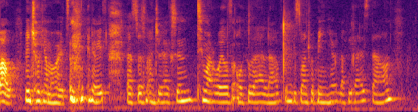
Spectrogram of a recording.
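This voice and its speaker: A woman talks at a very fast pace in an energetic tone. Audible room echo and noticeable background noise surround her. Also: medium pitch for a woman. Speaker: student vlogger. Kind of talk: casual vlog talk. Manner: loud, energetic.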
